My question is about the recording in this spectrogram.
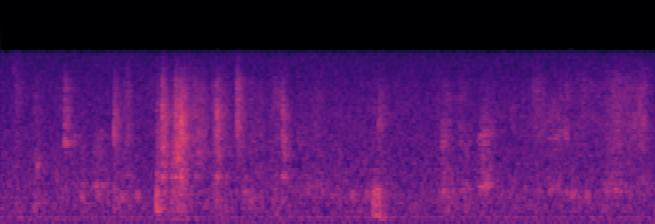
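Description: Puppies rummaging in a plastic laundry basket of toys: irregular light clicks, knocks and rattles, busiest a couple of seconds in.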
